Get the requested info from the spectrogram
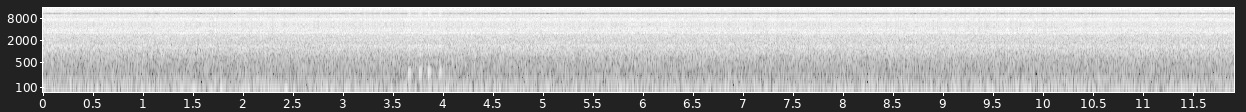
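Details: Steady low rumble and broadband hiss, like wind or distant traffic, with no animal calls heard.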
